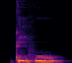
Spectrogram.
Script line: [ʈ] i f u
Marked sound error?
no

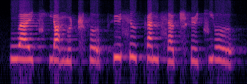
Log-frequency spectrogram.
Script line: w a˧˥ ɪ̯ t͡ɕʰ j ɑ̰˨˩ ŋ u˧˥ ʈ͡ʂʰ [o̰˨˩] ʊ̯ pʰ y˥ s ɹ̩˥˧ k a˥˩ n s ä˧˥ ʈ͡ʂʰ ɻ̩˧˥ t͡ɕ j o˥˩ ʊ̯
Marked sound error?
no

